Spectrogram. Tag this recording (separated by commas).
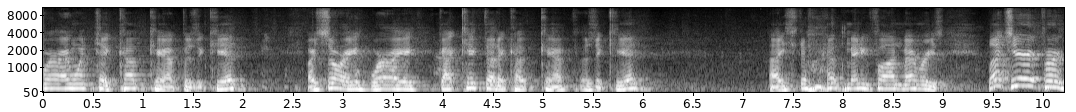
Speech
